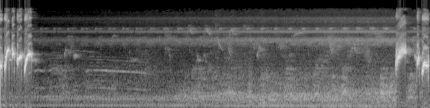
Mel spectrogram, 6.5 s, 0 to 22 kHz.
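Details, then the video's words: Red-whiskered bulbul lure bird singing in the morning, long double-twisting style for calling wild birds: a short warbled phrase at the start and another at the end, with a long gap of faint insect-like hum between. "Luyện chào mào hót sáng 2020, Giọng kép xoắn dài hót căng, Chào mào mồi gọi bổi hót hay"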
